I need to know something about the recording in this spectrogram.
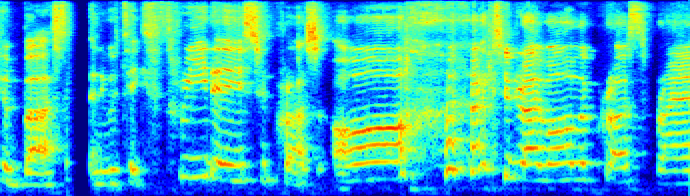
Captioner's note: laughs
